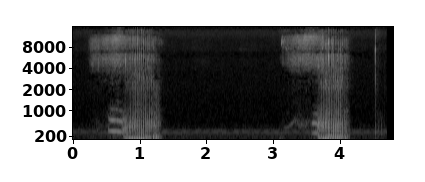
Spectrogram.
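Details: French Bulldog asleep, giving two deep, rumbling snores roughly three seconds apart, each a heavy rattling inhale with a faint nasal squeak at its start, quiet between breaths.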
